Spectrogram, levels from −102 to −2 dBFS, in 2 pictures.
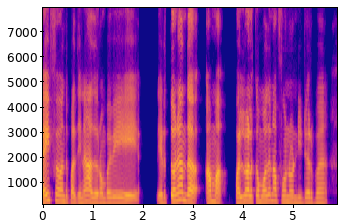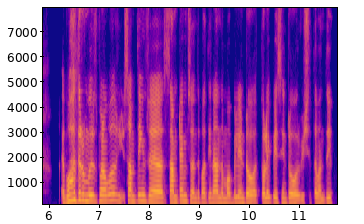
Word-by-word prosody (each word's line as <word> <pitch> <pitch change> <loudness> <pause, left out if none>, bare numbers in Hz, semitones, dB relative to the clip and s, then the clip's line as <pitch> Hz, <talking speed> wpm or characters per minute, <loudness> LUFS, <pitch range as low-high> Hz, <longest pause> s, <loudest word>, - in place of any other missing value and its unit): லைஃப்ப 265 +2 +5
வந்து 225 -1 -4
பார்த்தீங்கன்னா 195 +5 +1
அது 185 - -1
ரொம்பவே 195 +2 -2 0.8
எடுத்தோன 235 +9 +3
அந்த 250 -4 +5 0.4
ஆமா. 220 -2 +4 0.4
பல்ல 195 +3 +3
வெளக்கும்போது 230 0 +1
நான் 245 -1 +2
ஃபோன் 225 -1 -3
நோண்டிட்டு 200 -3 -4
இருப்பேன். 190 +1 -3 0.7
பாத்ரூம் 270 0 +2
யூஸ் 235 -3 -4
பண்ணும்போதும். 245 +2 -1 0.2
சம்திங்ஸ், 235 0 -2 0.4
சம்டைம்ஸ் 220 +1 -1
வந்து 195 +1 -10
பார்த்தீங்கன்னா 195 +2 -2
அந்த 185 - -6
மொபைல்ன்ற 190 0 -3 0.3
தொலைபேசின்ற 195 -1 -4
ஒரு 165 - -4
விஷயத்த 180 +3 -9
வந்து 175 +4 -6
215 Hz, 140 wpm, -25 LUFS, 195-235 Hz, 0.8 s, லைஃப்ப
